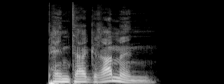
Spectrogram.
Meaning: dative plural of Pentagramm
- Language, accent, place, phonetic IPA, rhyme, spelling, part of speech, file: German, Germany, Berlin, [pɛntaˈɡʁamən], -amən, Pentagrammen, noun, De-Pentagrammen.ogg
